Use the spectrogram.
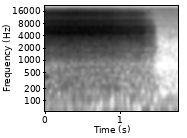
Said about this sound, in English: Let's take a nice deep breath before I go. Deep breath in. Hold 2, 3 and out. And one more. Breathe in.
